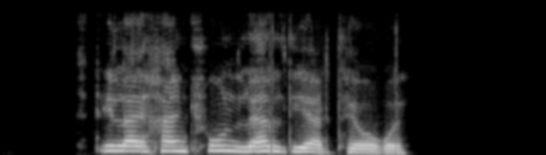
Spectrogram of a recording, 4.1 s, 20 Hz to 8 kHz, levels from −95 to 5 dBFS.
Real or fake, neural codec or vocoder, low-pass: fake; codec, 16 kHz, 16 kbps, FunCodec, trained on LibriTTS, 50 frames a second; 7.2 kHz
